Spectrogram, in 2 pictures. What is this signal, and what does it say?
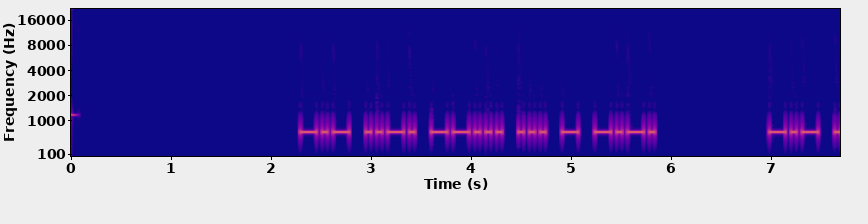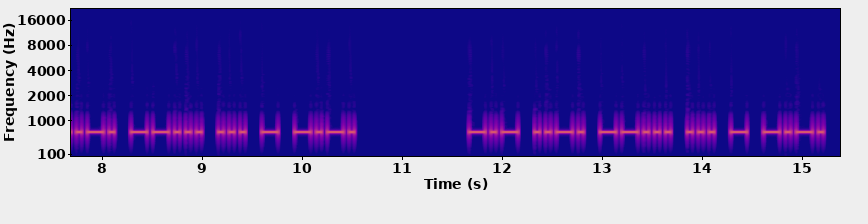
Morse code, heard as a keyed tone, about 22 wpm, 700 Hz. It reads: KF7STC KF7STC KF7STC
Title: USA Call Signs - 6 Characters - Repeated 3x - 22wpm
